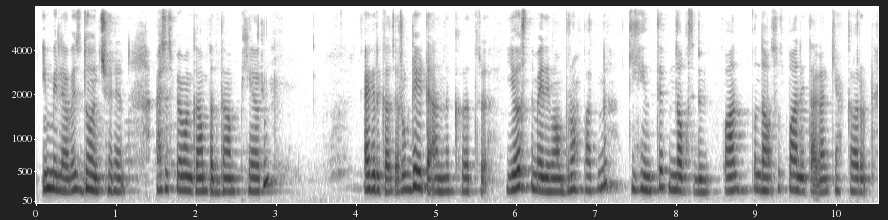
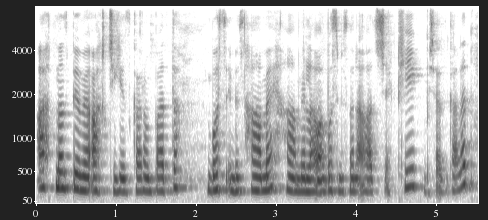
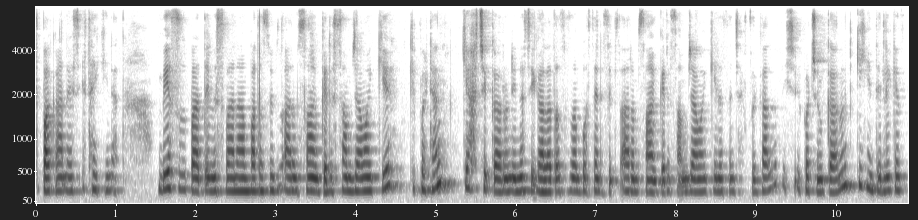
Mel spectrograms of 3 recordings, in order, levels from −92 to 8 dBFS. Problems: none marked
